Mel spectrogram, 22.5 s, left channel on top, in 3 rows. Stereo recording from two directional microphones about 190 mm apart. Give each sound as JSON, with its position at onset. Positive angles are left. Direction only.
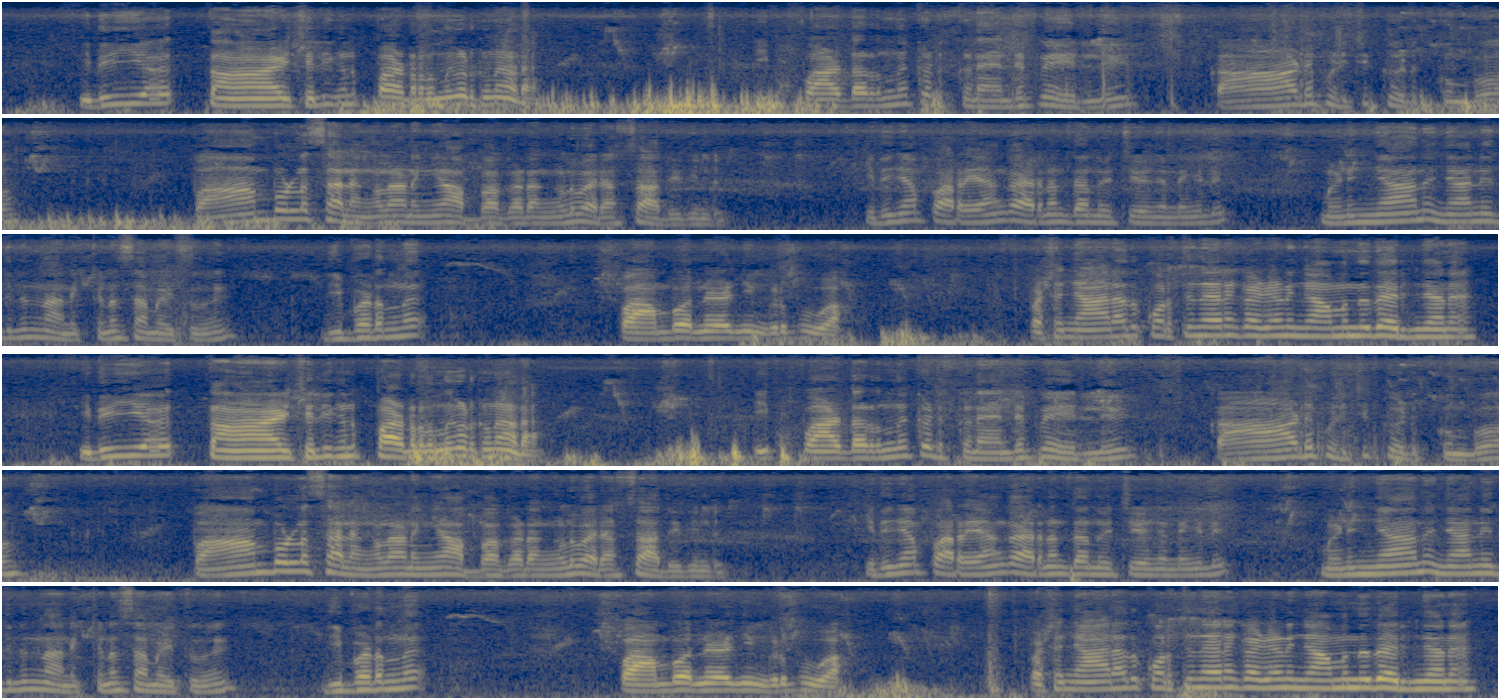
{"t": 0.4, "sound": "a man's voice", "side_deg": 25}
{"t": 1.0, "sound": "speech", "side_deg": 0}
{"t": 1.5, "sound": "speech", "side_deg": -30}
{"t": 1.7, "sound": "speech", "side_deg": -55}
{"t": 3.8, "sound": "speech", "side_deg": -30}
{"t": 14.1, "sound": "speech", "side_deg": 0}
{"t": 20.7, "sound": "a man's voice", "side_deg": 15}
